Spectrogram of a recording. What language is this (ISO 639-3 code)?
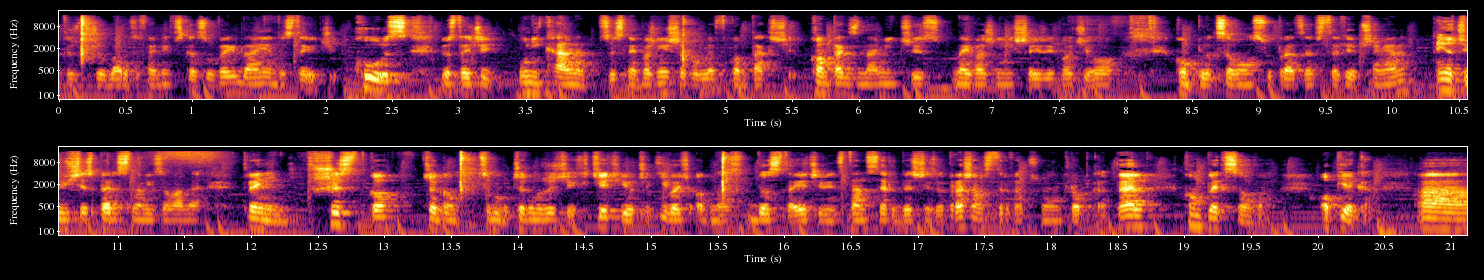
pol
